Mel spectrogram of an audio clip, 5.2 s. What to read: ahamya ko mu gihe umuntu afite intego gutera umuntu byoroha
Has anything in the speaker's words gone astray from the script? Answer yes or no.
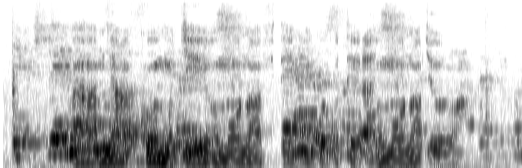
no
